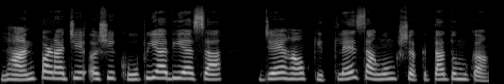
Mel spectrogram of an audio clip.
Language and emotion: Goan Konkani, neutral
